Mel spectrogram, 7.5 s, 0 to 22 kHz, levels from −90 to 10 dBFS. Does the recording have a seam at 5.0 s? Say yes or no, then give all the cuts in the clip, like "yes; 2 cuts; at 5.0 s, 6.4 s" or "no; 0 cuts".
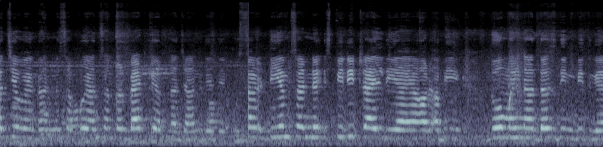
no; 1 cut; at 3.1 s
